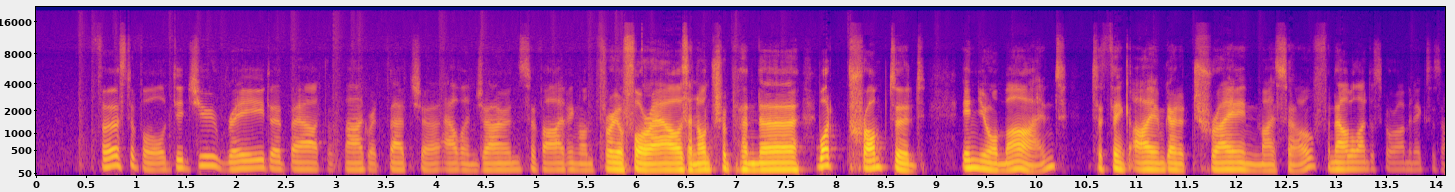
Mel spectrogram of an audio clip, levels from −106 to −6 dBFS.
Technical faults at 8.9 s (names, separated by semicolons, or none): automatic gain falling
